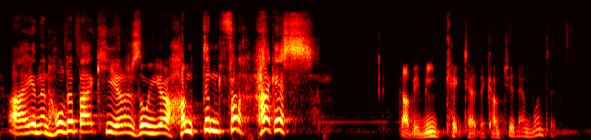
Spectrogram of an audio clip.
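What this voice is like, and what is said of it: Exaggerated Scottish character voice. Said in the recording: “That's my Gardener Willie impression”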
